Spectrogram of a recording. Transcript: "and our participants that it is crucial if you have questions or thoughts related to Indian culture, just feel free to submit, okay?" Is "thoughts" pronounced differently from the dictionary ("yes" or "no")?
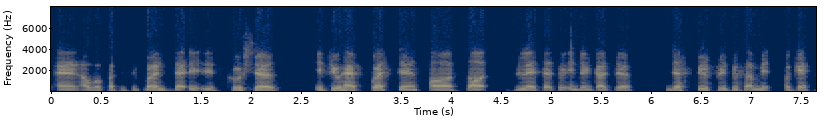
yes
